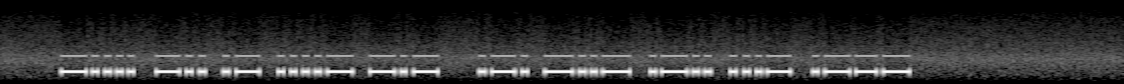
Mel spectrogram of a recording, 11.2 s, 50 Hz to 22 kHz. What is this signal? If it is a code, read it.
Morse code, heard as a keyed tone, hand-sent with a straight key, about 20 wpm, 560 Hz. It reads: 6DA4K RXLVJ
